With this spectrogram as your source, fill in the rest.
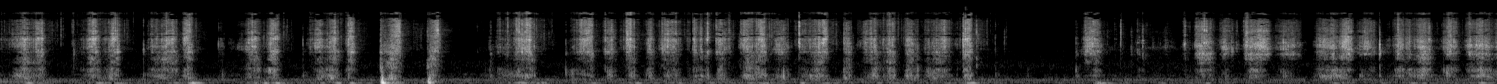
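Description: A solid cream-colored bar of soap is grated on a small metal grater with fingertip pressure, making quick repeated rasping strokes. The rubbing scrape is bright and airy with little low end, with a couple of sharp clicks near the four-second mark and a short pause just after ten seconds before the strokes resume.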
